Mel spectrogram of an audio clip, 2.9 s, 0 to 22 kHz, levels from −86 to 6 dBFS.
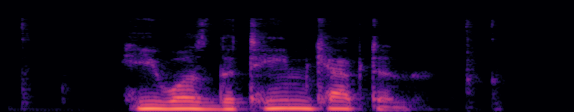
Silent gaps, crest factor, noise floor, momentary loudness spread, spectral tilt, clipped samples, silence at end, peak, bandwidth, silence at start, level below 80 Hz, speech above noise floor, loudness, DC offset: none; 14 dB; -72 dBFS; 20 LU; -9 dB/octave; under 0.1%; 0.85 s; -14 dBFS; 9.2 kHz; 0.65 s; -64 dBFS; 48 dB; -26 LUFS; under 0.1%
